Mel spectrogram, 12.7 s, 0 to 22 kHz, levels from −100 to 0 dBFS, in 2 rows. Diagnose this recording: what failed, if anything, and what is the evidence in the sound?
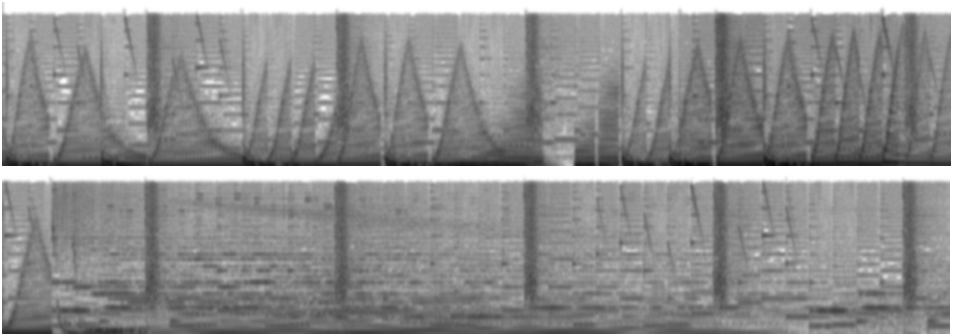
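A sudden gain jump hits at 4.52 s: sound and noise floor step up together by about 6 dB until 5.98 s, likely an unramped digital gain change in processing.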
